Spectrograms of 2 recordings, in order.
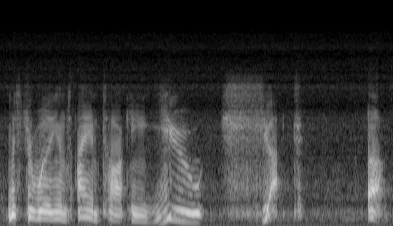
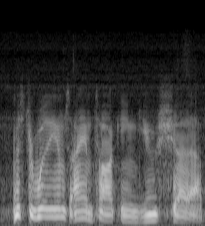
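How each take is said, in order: First: It is said angrily, imitating Reeder. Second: It is read out flatly, without feeling.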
